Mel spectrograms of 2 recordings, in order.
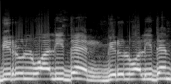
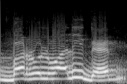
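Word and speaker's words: بر الوالدين: Nah, Kemudian ketika disebutkan birrul walidain itu artinya patuh kepada orang tua, taat kepada orang tua. Nah, kok dibaca barrul walidain, ya, itu berarti artinya adalah daratan orang tua. Nah, apalagi sampai bur. Kalau domah baknya itu dibaca domah, burun itu artinya gandum. Nah, burrul walidain berarti gandumnya orang tua gitu.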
